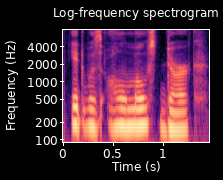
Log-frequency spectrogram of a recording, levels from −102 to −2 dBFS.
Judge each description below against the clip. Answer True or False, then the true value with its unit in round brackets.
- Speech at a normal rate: True (165 wpm)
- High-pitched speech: False (165 Hz)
